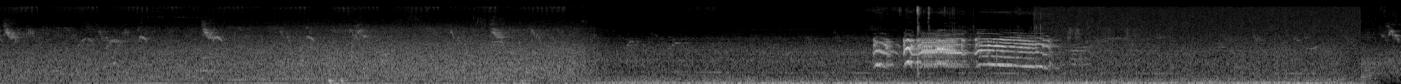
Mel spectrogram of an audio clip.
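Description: A rooster crowing once, a loud call of a second and a half about nine seconds in, over a steady outdoor rush. Before it, small birds chirp in short high notes.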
